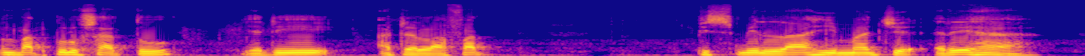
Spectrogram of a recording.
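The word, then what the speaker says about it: مَجْرٜىٰهَا: Jadi ada lafaz bismillahi majriha. Mestinya maj ro kan ketika kaidah pada umumnya tajwid. Kalau di fathah rnya ro. Tapi di sini wajib imalah dibaca e.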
